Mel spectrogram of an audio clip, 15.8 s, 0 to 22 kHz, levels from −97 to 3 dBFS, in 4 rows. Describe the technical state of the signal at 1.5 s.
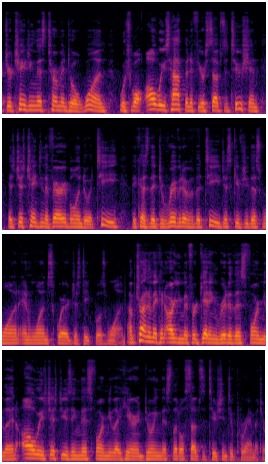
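At 1.5 s the signal is intact, with no dropout, clipping, glitch or other audible fault at that point.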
